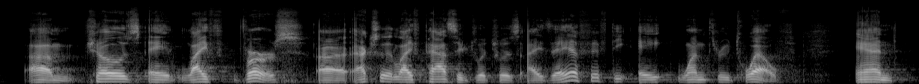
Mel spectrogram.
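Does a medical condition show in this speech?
No.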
